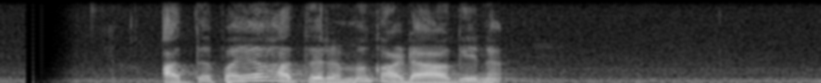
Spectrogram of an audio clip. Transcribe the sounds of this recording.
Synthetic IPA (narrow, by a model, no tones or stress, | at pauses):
ad̪əpɐjaɦat̪əɾəməkaɖaːɡenə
